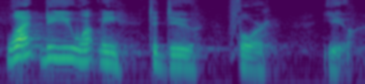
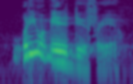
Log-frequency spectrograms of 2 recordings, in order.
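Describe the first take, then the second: First: Word by word, with pauses, low. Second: Low, soft, fast-flowing question; soft quick question. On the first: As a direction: spell out the question, dropping softly on YOU. Repeats question slowly for weight. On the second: Jesus asks the blind man, soft quick question. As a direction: ask it gently in one quick run. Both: Retold or imitated.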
